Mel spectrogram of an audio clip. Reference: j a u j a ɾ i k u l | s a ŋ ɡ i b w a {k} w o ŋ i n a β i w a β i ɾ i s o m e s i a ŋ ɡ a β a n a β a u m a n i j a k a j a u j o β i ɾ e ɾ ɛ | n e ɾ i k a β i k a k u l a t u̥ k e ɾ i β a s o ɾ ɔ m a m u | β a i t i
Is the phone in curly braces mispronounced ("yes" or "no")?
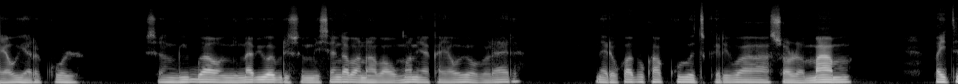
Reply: yes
